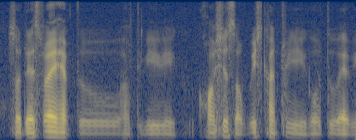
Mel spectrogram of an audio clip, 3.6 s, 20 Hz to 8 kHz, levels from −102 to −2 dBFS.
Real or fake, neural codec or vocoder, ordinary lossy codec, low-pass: real; none; none; none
